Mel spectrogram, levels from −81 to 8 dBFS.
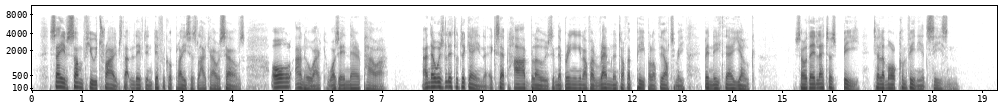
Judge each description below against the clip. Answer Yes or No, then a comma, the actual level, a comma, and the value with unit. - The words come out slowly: No, average, 160 wpm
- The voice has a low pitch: Yes, very low, 95 Hz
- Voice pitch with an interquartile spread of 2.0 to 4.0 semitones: Yes, average, 3.7 semitones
